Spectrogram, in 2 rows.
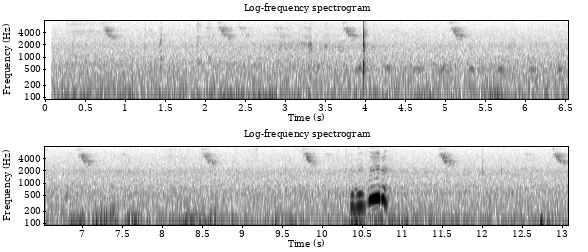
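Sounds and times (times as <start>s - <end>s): bird chirping: 0.7s - 7.7s, 8.5s - 8.8s, 9.7s - 10.8s, 11.4s - 13.0s.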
